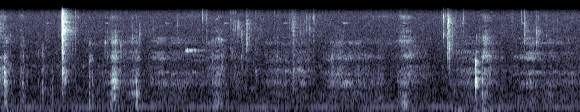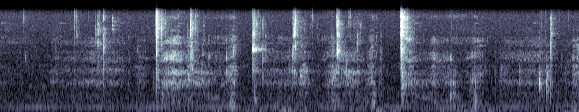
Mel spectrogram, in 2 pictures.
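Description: Close-up chewing of sticky pig feet: scattered wet mouth smacks and clicks, with a steady low hum underneath.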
